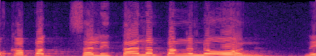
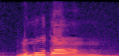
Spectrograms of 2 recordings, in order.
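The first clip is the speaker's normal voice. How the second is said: usual speaking voice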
